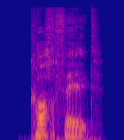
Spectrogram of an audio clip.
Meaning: hob; cooktop; stovetop
- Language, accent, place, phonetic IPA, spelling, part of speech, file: German, Germany, Berlin, [ˈkɔxfɛlt], Kochfeld, noun, De-Kochfeld.ogg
